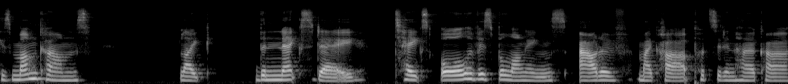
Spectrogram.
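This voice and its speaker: This woman talks at a fairly slow pace with ordinary pitch variation. The recording is very clean, with a silent background. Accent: Australian. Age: 20s. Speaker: podcast host. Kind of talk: casual storytelling monologue. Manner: animated.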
